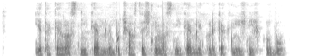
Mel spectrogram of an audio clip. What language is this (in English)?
Czech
